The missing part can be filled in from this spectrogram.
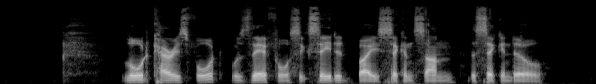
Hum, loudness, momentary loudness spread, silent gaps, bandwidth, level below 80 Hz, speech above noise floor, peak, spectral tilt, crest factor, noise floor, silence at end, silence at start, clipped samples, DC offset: none; -22 LUFS; 12 LU; none; 16.5 kHz; -60 dBFS; 49 dB; -2 dBFS; -3.5 dB/octave; 22 dB; -70 dBFS; 0.55 s; 0.65 s; under 0.1%; under 0.1%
